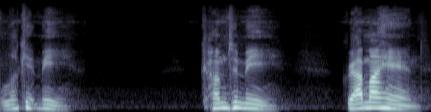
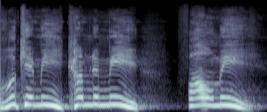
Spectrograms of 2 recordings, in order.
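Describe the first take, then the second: First: Calm, tender call in short phrases; gentle invitation. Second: High, insistent rescuer's call; urgent yelling. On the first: God calling to the listener, gentle calm invitation. God's loving call, same words softened. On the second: Lifeguard calling to the drowning brother, high urgent yell. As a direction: call out high to pull their attention to you. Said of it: "The reason he's yelling". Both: Retold or imitated.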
